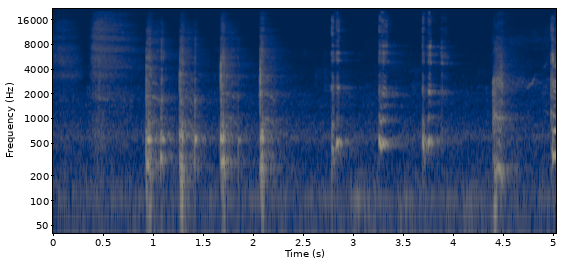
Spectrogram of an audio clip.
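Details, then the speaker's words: Voluntary fake cough from a young teething child, no sign of illness: a string of short, light, deliberate coughs. "was that a fake cough what that"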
